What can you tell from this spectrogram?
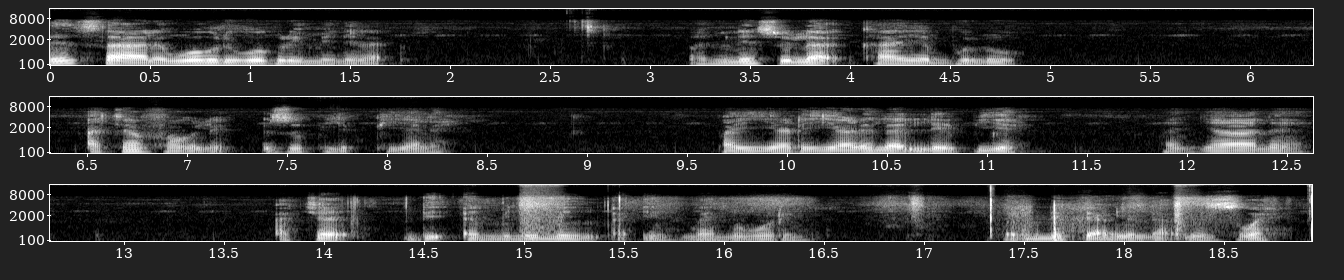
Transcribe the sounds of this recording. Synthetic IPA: sɪ˦n˦saː˨lɪ˨wo˦ɣɾɪ˦wo˦ɣɾɪ˦mɪ˨nɪ˨la˦ | ba˨mi˨ne˦su˦la̰˦˨kʰaː˦jɛ˨bo˨loː˦˨ | a̰˨t͡ʃɛ˦vɔ˨ɣlɪ̰˨zo˦pɪ˦˨lɪ˨pɪ˨ɛ˨lɪ˦ | ba˨jɛ˨ɾɪ˨jɛ˨ɾɪ˦la̰˦lɛ˨bi˦jɛ˨ | ba˨ɲaː˦nɛ˨ | a̰˨t͡ʃɛ̰˦dɪ˦ʔa˨mi˨ne˦nɪ˦ŋa̰˨ʔɪ˨ŋba˨nʊ˨ɣʊ˦ɾɪ˦ŋ | ba̰˨mi˨ne˦pɛ̰˨ɣɪ˨lɪ˨la̰˦˨˦zʊ˦ɛ˦

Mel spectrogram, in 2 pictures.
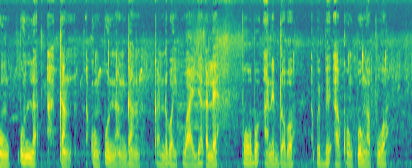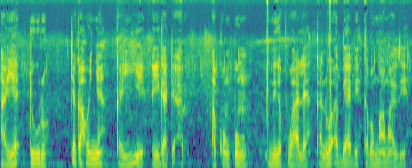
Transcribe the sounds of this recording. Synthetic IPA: kʊ˨ŋk͡pʊ˦nla̰˨a˨ka˨ŋa˨kʊ˨ŋk͡pʊ˦nna˨ŋɡa˦˨ŋka˨n̩˦dɔ˦ba˨waː˨ja˦ɡa˨lɛ˦pɔː˦bʊ˦ʔa˨nɪ˦dɔ̰˦bɔ˦ | a˨k͡pɛ˨be˦ʔa˨kɔ˨ŋk͡po˦ŋa˨pʊ˦ɔ˦ | a˨jɛ˦tu˦ɾo˨ | t͡ʃɛ˦ka˨hʊ˦ɲɛ˦ka˨ji˦e˨a˨ji˦ɡa˨tɛ˦a˨ɾɪ˨ | a˨kʊ˨ŋk͡pʊ˦n | ni˦ŋe˨pʰʊ˦ɔ˦a˨lɛ˦ka˨n̩˦dɔ˦ba˦˨ʔa˨bɛ˦a˨be˦ka˨ba˦ŋ͡ma̰ː˨maː˨zɪ˦e˨

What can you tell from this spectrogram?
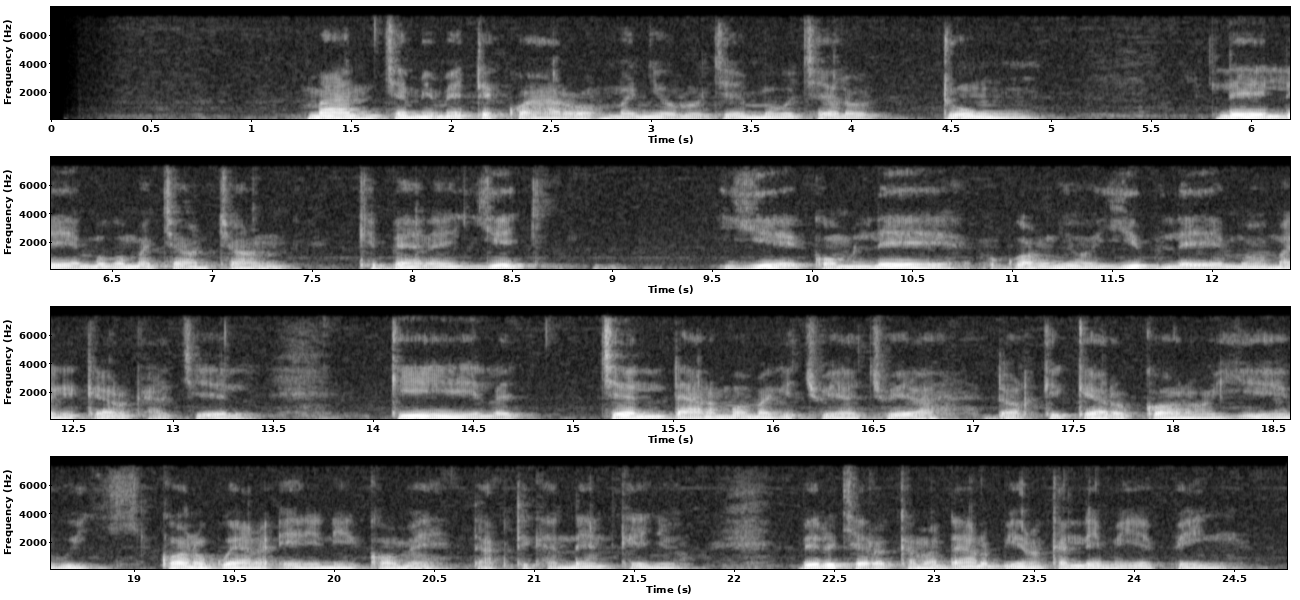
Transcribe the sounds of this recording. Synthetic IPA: ma˦nd͡ʒa˦mi˨mɛ˦tɛ˦kwa˨ɾɔ˨ma˦ɲo˦ɾo˦d͡ʒa˦mi˨mo˦ɡo˦t͡ʃɛ˦lo˦ | tu˨ŋ | leː˦le˦mo˦ɡo˦ma˦t͡ʃɔ˦nt͡ʃɔ˦n | kɪ˦bɛ˦nɛ˦je˦t͡ʃ | je˦ko˨mle˦ɔ̰˨ɡwɔ˨kɲe˦o˨ji˦ple˦mɔ˦maɡɪ˨kɛ˨ɾɔ˨ka˨t͡ʃɪɛ˦l | kɪ˦la˨ | t͡ʃɛ˦lda˦nɔ˦mɔ˦ma˨ɡɪ˦t͡ʃwɪ˨a˨t͡ʃwɪ˦a˦dɔ˨kːi˨kɛ˨ɾɔ˨kɔ˨nɔ˨je˦wi˦kɔ˨nɔ˨ɡwɛ˨nɔ˨ʔe˨ni˨ni˨ko˨mɛ˦d̥ɔ˨ktje˦ka˨nɛ˦nke˦ɲo˦ | be˦do˦t͡ʃɛ˦ɾo˦ka˨ma˨da˦nɔ˦bi˦no˦ka˨lɪ˨mi˨jɛ˦pi˦ɲ

